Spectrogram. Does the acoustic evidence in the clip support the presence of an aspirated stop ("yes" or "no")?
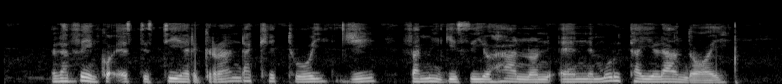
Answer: yes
